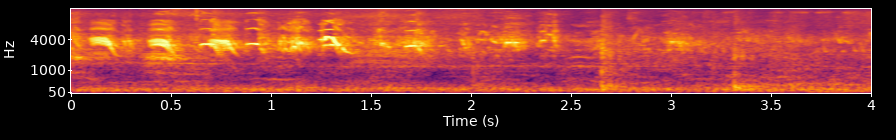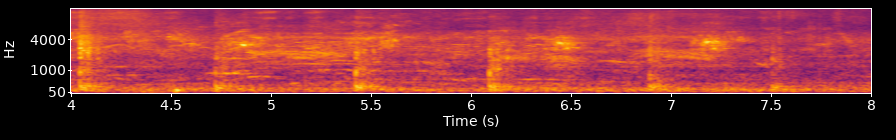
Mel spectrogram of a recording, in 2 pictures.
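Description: Birds chirping in quick, high calls, thickest over the first two seconds, then thinning to scattered short calls and clicks.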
